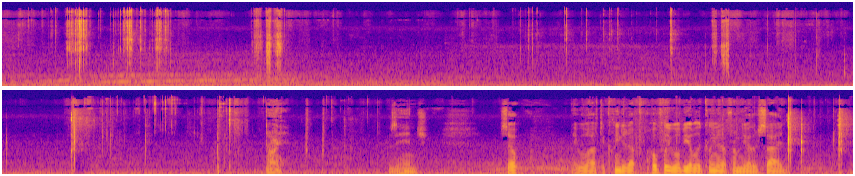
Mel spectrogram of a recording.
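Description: Small stone flakes snap off with sharp clicks.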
